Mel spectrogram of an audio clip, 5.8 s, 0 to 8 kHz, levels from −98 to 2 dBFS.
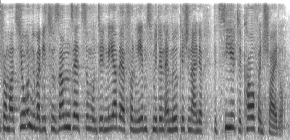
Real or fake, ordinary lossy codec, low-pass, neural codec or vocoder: fake; none; 7.2 kHz; codec, 16 kHz, 1.1 kbps, Voila-Tokenizer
